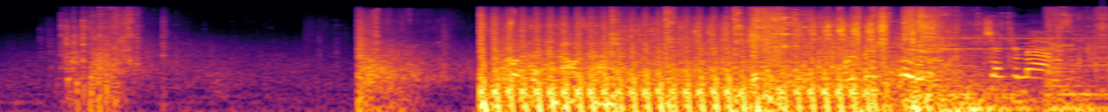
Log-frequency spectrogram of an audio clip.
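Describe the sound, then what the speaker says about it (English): Rapid automatic gunfire from the Apex Legends Mobile battle royale game: two short bursts, then a long, loud, continuous stream of shots that dominates to the end. "Shots fired at me."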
